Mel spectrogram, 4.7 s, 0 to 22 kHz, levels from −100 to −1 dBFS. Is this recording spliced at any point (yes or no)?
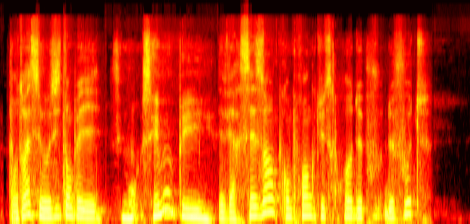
yes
